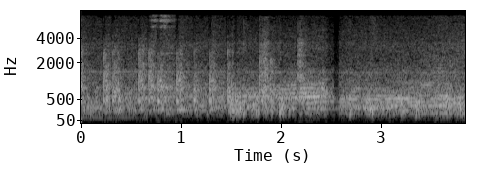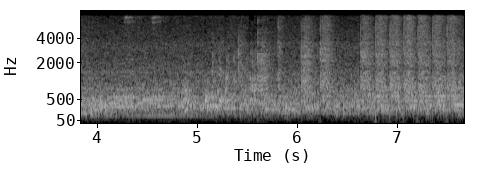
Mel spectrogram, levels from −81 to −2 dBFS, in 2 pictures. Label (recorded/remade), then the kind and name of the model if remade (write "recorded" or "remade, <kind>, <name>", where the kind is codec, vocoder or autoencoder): recorded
